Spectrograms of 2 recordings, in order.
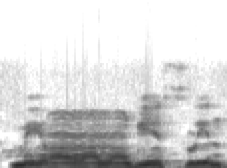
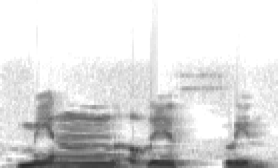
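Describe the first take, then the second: First: The n sound is nasalized and blurred. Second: The n sound is pronounced clearly. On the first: The speaker calls it wrong. "Jangan min ghislin, tidak boleh mendengung" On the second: The speaker calls it right. "harus dibaca idhar atau jelas"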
